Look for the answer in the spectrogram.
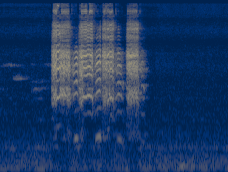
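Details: White-bellied caique parrot giving a brief harsh call of four rapid, raspy pulses in under a second, against a low, quiet background.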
